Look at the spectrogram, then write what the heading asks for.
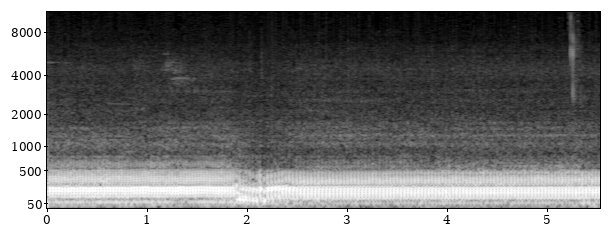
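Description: Bajaj Pulsar NS motorcycle engine running steadily while being ridden, with a change in the engine note about two seconds in.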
